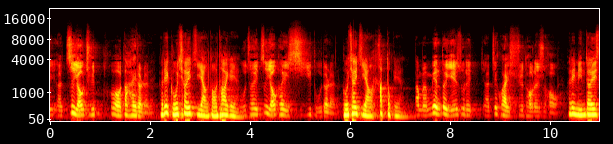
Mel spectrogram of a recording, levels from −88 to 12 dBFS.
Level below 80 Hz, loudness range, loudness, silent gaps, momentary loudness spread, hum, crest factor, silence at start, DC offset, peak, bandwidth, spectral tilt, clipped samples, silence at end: -46 dBFS; 5 LU; -14 LUFS; none; 20 LU; none; 14 dB; 0 s; under 0.1%; 0 dBFS; 10.5 kHz; -6 dB/octave; under 0.1%; 0 s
